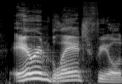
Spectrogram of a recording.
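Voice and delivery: loud, slow, boxing-ring announcer style call.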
